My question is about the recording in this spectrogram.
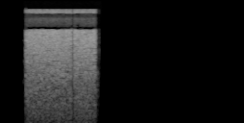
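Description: TV-static glitch sound effect: a short burst of hissing static, under a second long with a brief dropout in the middle, cutting off suddenly.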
